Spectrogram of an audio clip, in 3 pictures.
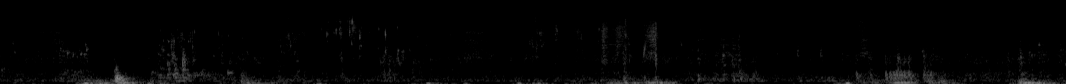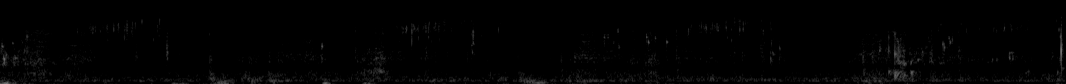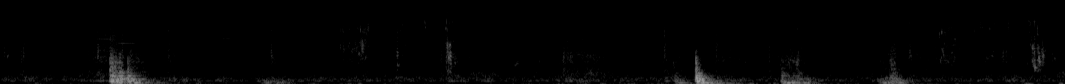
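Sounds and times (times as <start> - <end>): small water splashes: 0.0 - 6.8, 10.2 - 12.5, 13.6 - 15.8, 16.4 - 18.6, 19.2 - 21.5, 24.6 - 26.6, 30.5 - 31.9
water dripping off paddle: 10.6 - 12.5, 16.4 - 18.5, 19.4 - 21.5
soft knocks: 28.0 - 29.5.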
